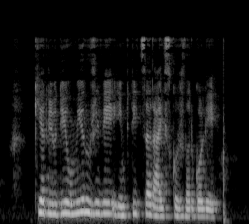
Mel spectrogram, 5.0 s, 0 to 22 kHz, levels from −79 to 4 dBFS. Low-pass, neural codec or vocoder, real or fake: 10.8 kHz; none; real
